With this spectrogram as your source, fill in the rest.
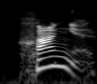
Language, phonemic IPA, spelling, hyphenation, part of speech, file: Swedish, /ˈɧaŋɛr/, genre, gen‧re, noun, Sv-genre.ogg
- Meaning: a genre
